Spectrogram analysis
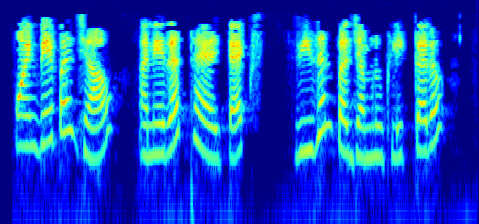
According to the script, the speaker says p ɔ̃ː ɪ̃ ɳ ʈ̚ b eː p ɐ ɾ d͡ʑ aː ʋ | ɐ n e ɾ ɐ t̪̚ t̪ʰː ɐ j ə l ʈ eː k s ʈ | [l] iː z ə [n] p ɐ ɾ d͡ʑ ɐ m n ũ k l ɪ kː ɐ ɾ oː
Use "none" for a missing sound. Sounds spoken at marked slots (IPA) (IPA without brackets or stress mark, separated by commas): ɾ, n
